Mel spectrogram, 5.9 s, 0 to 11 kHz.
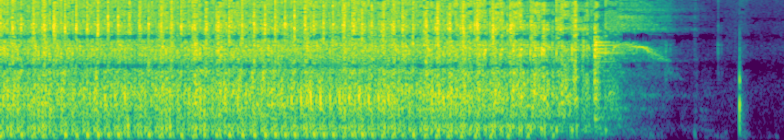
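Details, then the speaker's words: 1988 Westwood T1200 ride-on mower, 12 hp Briggs & Stratton single-cylinder petrol engine, after governor spring replacement, a little throttle on: even rapid thumping at a steady fast idle, no misses, clean shutdown; runs right, idle a touch high. "So yeah, I think that's running about right. Probably idling just a touch too high, but I'll leave it as that for now."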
